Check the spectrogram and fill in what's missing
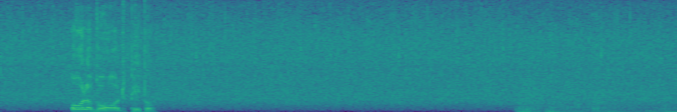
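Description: Rain and thunder in Xenoblade Chronicles Definitive Edition give a soft, steady hiss of rainfall, with a low rumble swelling in near the end; a voice speaks briefly early on.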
